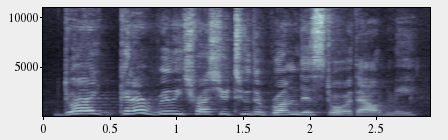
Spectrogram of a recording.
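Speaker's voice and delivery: high, loud exasperated lecture; fed up, doubting them; exasperated scolding. Acted. Older sister doubts her siblings can run the store.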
